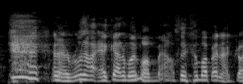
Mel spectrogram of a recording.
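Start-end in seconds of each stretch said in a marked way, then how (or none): 0.1-0.4 very high, loud excited yap of a yes; a dog thrilled to fetch; eager doggy yes. Retold or imitated. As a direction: yelp it like a happy little dog. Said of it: "my little doggy heart was like".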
